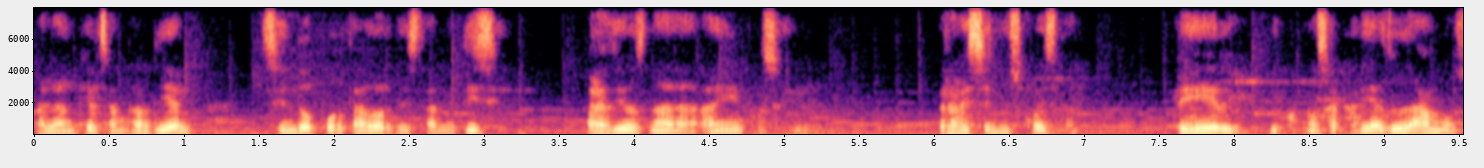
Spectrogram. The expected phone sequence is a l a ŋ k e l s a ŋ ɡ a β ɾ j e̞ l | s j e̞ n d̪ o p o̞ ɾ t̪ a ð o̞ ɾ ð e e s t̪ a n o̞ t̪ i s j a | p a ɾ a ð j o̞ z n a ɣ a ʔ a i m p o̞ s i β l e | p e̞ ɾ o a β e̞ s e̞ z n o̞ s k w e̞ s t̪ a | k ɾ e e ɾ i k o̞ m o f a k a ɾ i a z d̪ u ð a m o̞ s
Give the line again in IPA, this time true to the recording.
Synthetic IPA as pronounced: a l a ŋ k e l s a ŋ ɡ a β ɾ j e̞ l | s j e̞ n d̪ o p o̞ ɾ t̪ a ð o̞ ɾ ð e e s t̪ a n o̞ t̪ i s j a | p a ɾ a ð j o̞ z n a ð a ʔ a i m p o̞ s i β l e | p e̞ ɾ o a β e̞ s e̞ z n o̞ s k w e̞ s t̪ a | k ɾ e e ɾ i k o̞ m o s a k a ɾ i a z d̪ u ð a m o̞ s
